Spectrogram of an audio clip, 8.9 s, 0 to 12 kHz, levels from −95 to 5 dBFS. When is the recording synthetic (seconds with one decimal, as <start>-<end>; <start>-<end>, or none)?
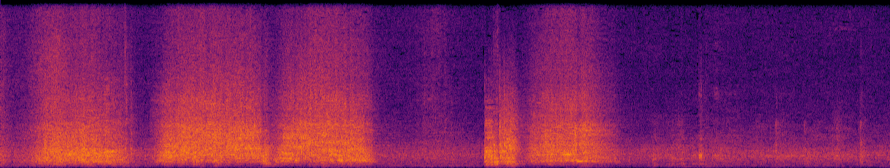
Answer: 2.4-3.9; 5.1-7.1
